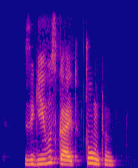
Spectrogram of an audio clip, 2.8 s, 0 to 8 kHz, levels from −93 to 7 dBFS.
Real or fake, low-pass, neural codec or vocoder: real; 7.2 kHz; none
